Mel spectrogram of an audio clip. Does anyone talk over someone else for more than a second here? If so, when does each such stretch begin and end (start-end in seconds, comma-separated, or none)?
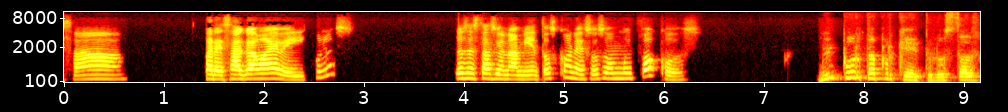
none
